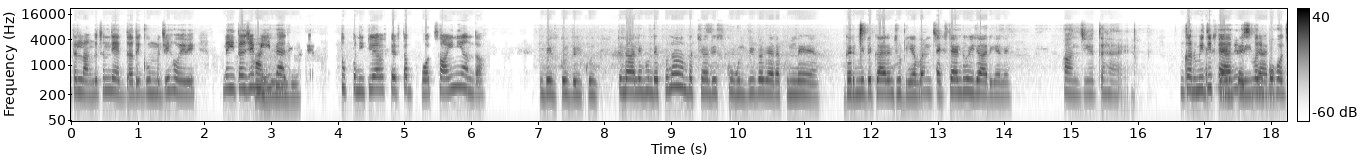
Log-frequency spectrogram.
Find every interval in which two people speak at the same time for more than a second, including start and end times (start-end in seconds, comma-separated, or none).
none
